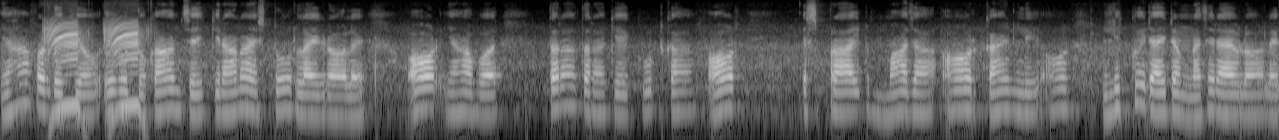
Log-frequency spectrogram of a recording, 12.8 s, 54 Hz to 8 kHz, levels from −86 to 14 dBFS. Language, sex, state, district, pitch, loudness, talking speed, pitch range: Maithili, male, Bihar, Samastipur, 150 Hz, -17 LUFS, 110 wpm, 140-165 Hz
